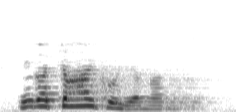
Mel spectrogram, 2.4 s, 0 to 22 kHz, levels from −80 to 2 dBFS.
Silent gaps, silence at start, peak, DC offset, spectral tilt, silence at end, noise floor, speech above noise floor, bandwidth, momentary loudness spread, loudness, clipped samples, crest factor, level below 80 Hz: none; 0.2 s; -2 dBFS; under 0.1%; -10.5 dB/octave; 0.6 s; -56 dBFS; 35 dB; 4.6 kHz; 16 LU; -22 LUFS; under 0.1%; 20 dB; -68 dBFS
